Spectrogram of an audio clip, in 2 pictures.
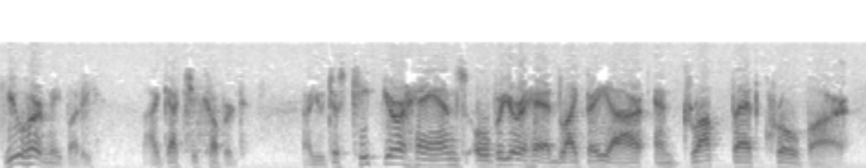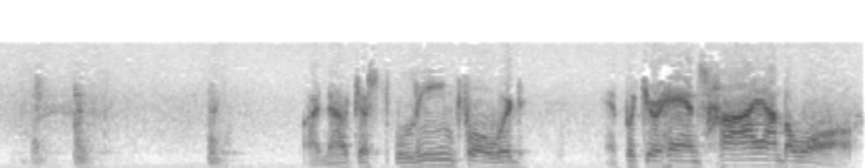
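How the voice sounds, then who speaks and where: An actor playing a tough, suspicious federal agent with a brusque, streetwise way of questioning, in 1970s radio drama style. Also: male voice, lowish voice, lively intonation, a little slow, bright, forceful tone, heavily acted. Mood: commanding, menacing. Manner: brusque, interrogating, streetwise wisecracking. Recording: dull, noisy vintage radio recording.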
